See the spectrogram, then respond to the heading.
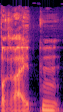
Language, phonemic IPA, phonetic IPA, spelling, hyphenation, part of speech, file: German, /ˈbʁaɪ̯tən/, [ˈbʁaɪ̯tn̩], breiten, brei‧ten, verb / adjective, De-breiten.ogg
- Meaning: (verb) 1. to spread 2. to extend, to stretch; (adjective) inflection of breit: 1. strong genitive masculine/neuter singular 2. weak/mixed genitive/dative all-gender singular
